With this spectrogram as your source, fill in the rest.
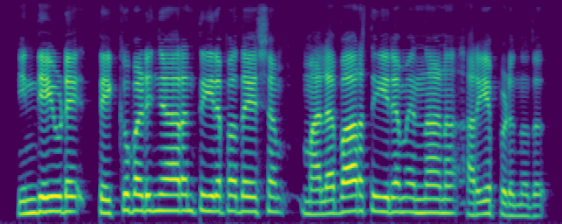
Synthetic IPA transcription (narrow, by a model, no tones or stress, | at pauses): ind̪jɐjuɽe̞t̪e̞kːubɐɽiɲːaːɾɐnt̪iːɾɐprɐd̪e̞ːɕɐmːɐlɐbaːrt̪iːɾɐme̞nːaːɳɨɐrijɐpːe̞ɽunːɐðɨ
